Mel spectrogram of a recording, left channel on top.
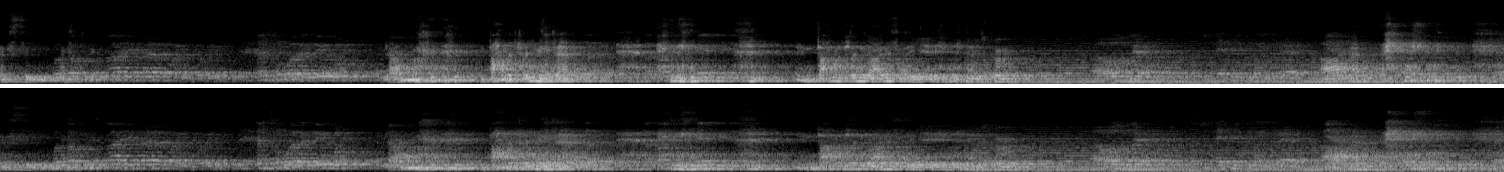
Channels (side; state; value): both; normal; correlation 0.79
